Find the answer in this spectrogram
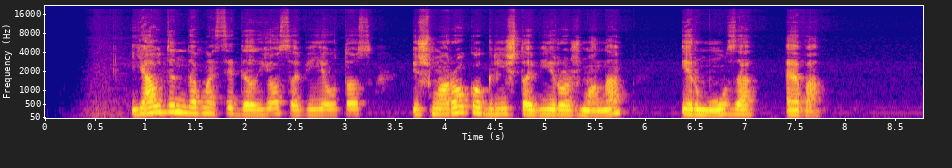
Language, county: Lithuanian, Kaunas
